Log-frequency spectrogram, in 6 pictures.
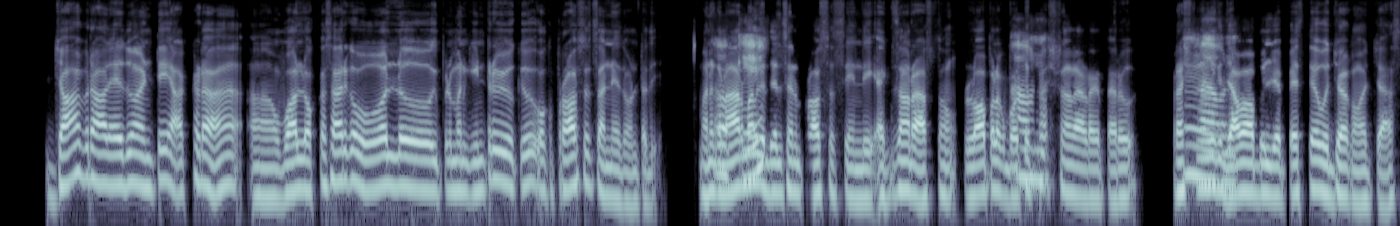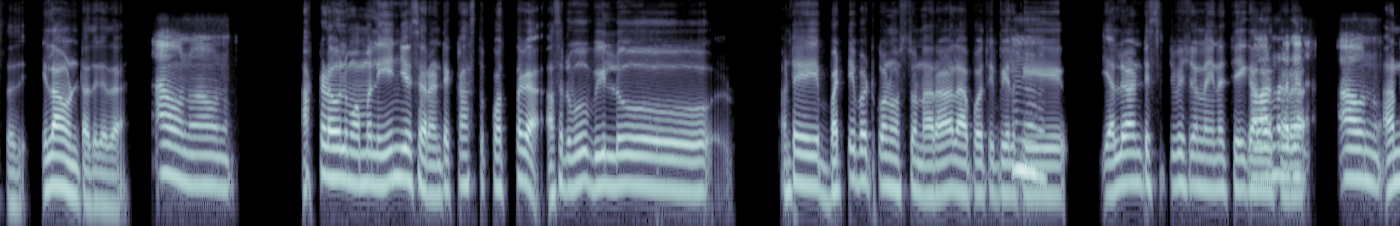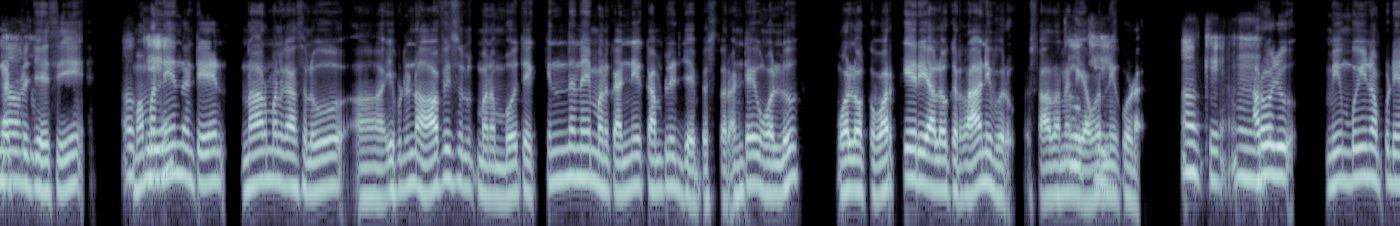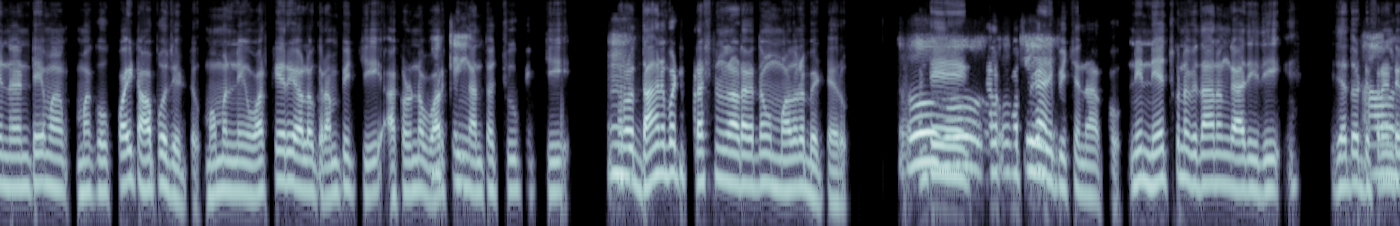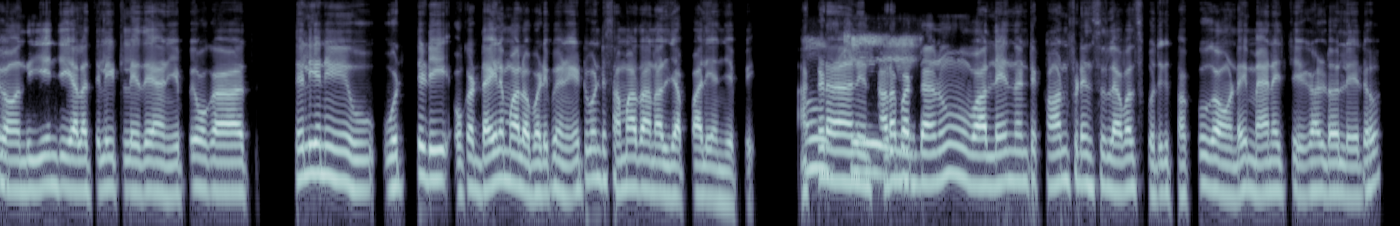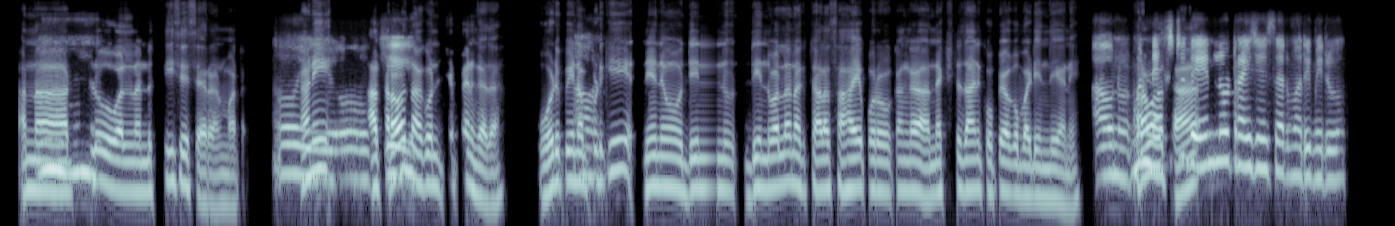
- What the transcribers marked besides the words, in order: in English: "జాబ్"; in English: "ఇంటర్వ్యూకి"; in English: "ప్రాసెస్"; in English: "నార్మల్గా"; in English: "ఎగ్జామ్"; drawn out: "వీళ్ళూ"; in English: "సిట్యుయేషన్‌లో"; in English: "నార్మల్"; in English: "నార్మల్‌గా"; in English: "కంప్లీట్"; in English: "వర్క్ ఏరియాలోకి"; in English: "క్వైట్ ఆపోసజిట్"; in English: "వర్క్ ఏరియాలోకి"; in English: "వర్కింగ్"; in English: "డిఫరెంట్‌గా"; in English: "డైలమాలో"; in English: "కాన్‌ఫిడెన్స్ లెవెల్స్"; in English: "మేనేజ్"; "అన్నట్లు" said as "అన్నాట్లు"; in English: "నెక్స్ట్"; in English: "నెక్స్ట్"; in English: "ట్రై"
- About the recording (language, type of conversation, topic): Telugu, podcast, క్యాలెండర్‌ని ప్లాన్ చేయడంలో మీ చిట్కాలు ఏమిటి?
